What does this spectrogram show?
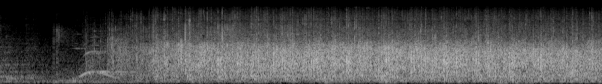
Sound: audience applauding

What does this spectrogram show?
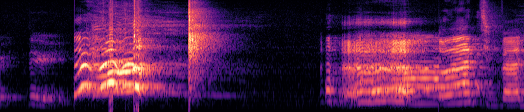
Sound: laughter

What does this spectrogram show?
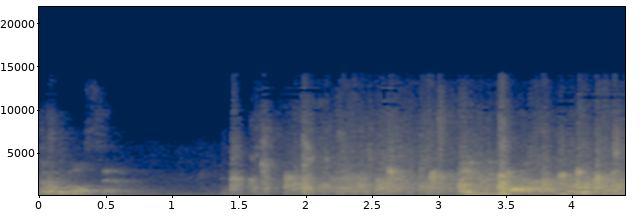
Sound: applause

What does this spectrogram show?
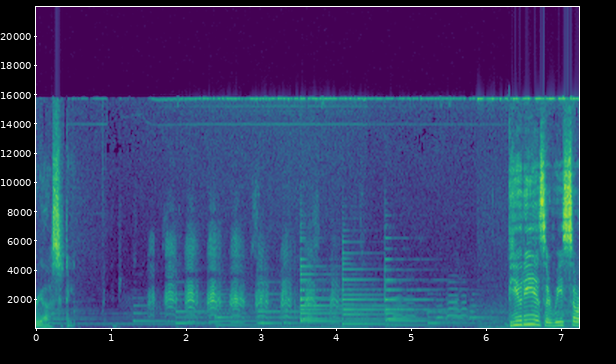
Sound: gentle music; ducks calling; voiceover

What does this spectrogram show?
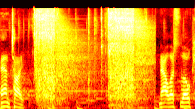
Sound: torque wrench buzzing

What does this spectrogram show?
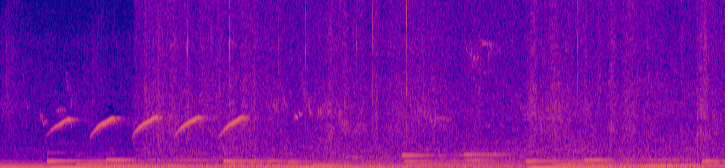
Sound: birds talking

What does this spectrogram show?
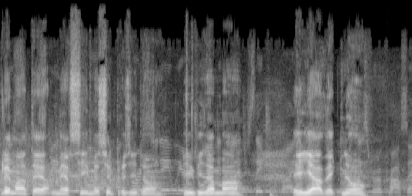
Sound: applause

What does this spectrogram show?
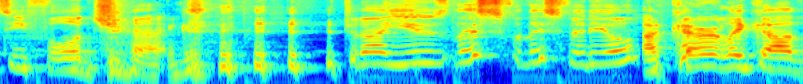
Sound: laughs

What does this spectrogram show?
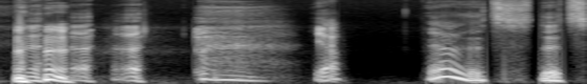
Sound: laughing

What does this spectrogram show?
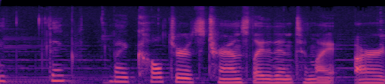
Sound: none

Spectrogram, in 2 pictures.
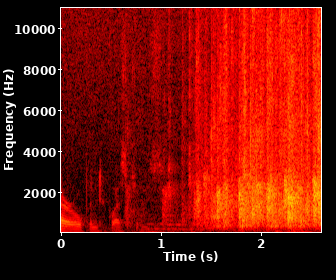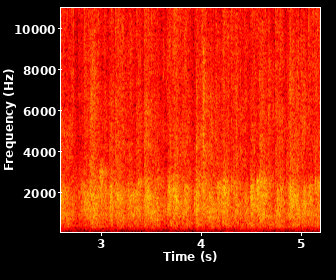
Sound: applause

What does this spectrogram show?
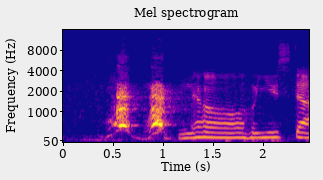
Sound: barks in protest

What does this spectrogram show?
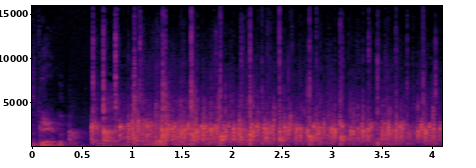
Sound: audience applauds

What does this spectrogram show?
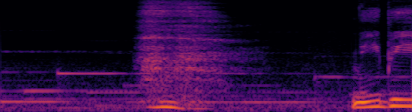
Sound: sigh

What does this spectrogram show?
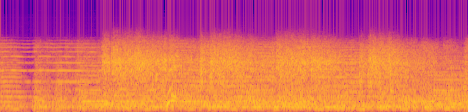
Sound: gun firing

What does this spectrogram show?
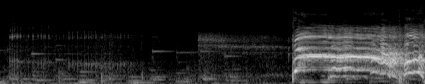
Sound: snoring

